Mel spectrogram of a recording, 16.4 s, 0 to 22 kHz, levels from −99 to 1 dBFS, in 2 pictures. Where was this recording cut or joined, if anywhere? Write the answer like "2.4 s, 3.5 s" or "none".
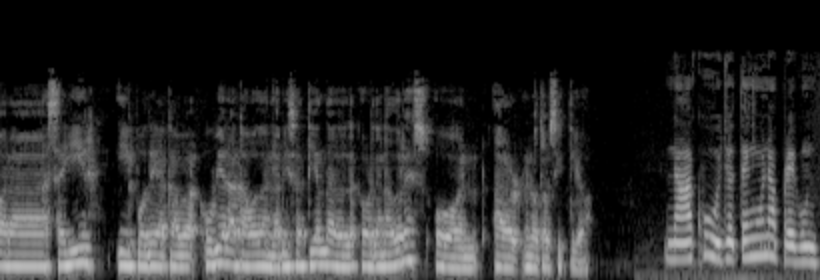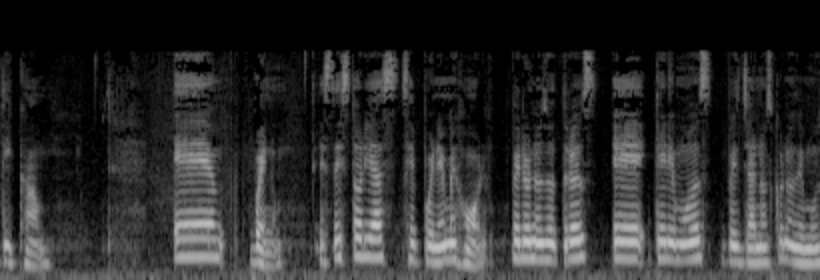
10.5 s, 14.2 s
